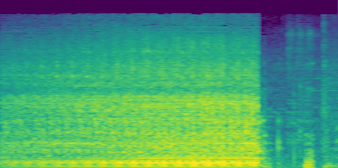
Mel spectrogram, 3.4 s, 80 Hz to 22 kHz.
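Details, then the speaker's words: Peugeot 307 diesel after repair: even idle clatter, no shake or misfire, steady enough to balance a two-euro coin on it, then clean shutdown; repaired, healthy idle. "elle tremble plus elles se disent on pourrait mettre une petite pièce de deux euros sur le flanc qu'elle voudrait pas"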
